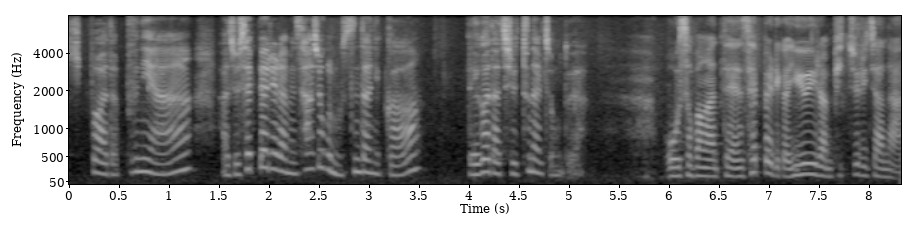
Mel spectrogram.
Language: Korean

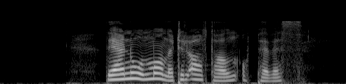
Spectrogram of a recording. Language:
Norwegian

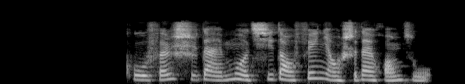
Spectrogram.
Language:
Chinese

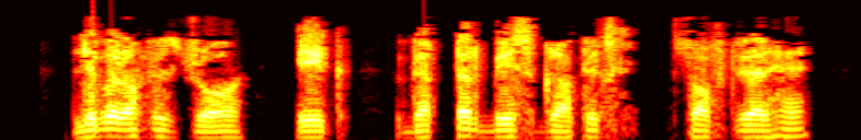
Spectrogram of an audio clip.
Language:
Hindi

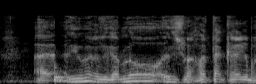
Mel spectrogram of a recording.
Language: Hebrew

